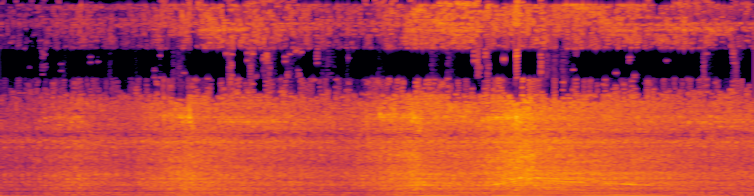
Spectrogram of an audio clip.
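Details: Mini Cooper D three-cylinder diesel idling, then revving: loose, uneven rattle riding under the engine note from a broken dual mass flywheel, which holds the clutch springs and fails through wear and tear.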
